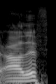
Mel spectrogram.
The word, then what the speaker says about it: Aleph: Letter Aleph is it's actually not really pronounced at all. It's a silent letter always.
